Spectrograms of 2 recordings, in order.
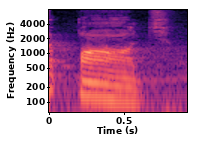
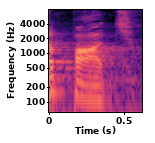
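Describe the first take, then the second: First: पाँच drawn out, long aa through the nose; पाँच said as "paanch", vowel nasalized. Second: पाँच with a purely oral long aa, no nasal; पाँच said as "paach"; missing nasal. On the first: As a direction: put the chandrabindu nasal into पाँच. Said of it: "क्या होता है". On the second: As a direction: drop the chandrabindu nasal from पाँच. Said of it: "पाँच नहीं होता है". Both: Shown as a demonstration.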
